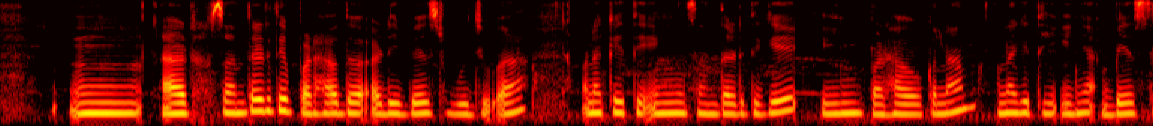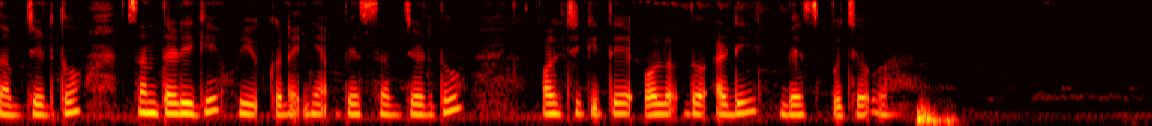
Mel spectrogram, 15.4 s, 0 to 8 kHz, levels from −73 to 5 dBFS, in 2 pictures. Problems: none marked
